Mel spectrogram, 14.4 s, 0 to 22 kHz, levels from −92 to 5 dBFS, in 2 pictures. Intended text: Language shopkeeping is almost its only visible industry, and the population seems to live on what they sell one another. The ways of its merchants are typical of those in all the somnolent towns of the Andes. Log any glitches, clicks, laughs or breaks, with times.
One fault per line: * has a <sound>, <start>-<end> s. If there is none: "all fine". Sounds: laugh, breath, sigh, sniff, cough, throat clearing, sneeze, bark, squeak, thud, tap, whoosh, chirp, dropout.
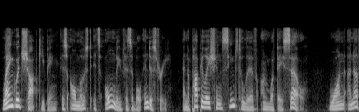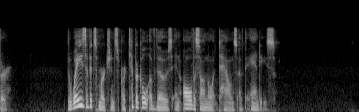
all fine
